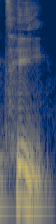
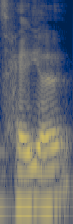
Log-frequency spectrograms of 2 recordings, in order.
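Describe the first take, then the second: First: The word is said with one syllable. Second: The word is said with two syllables. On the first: The speaker calls it right. "you say T" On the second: The speaker calls it wrong. "You don't say Taya"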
